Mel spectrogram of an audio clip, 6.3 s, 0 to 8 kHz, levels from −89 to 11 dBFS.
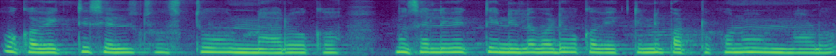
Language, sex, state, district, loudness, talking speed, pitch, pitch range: Telugu, female, Telangana, Hyderabad, -15 LUFS, 125 wpm, 210 Hz, 200-220 Hz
